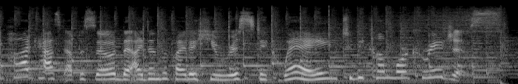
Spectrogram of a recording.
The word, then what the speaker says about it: heuristic: day today it is heuristic and it's spelled kind of weird so obviously include it in the show notes but it's h-e-u-ristic heuristic it means any approach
